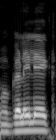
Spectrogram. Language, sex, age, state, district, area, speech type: Malayalam, male, 45-60, Kerala, Kozhikode, urban, read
